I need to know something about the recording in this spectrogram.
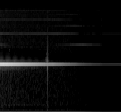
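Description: The fading tail of a bell-like 'ding' notification sound effect: one high ringing tone dying away and gone about a second in.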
